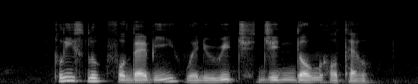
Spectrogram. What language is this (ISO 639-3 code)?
eng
